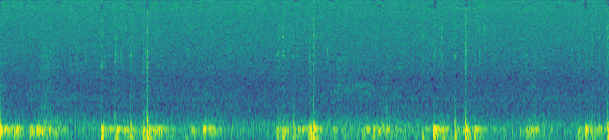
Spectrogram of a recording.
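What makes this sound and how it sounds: The rounded, hollow metal mesh grille of a white microphone is lightly scratched with the fingertips of both hands. This makes soft, muffled scratching bursts, deep and rumbly with faint clicks. The scratches come in short, uneven swells that fade quickly between strokes.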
